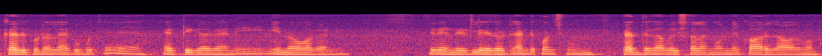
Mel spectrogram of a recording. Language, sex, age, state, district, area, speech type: Telugu, male, 18-30, Andhra Pradesh, Eluru, rural, spontaneous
